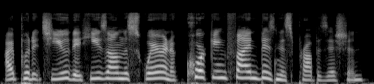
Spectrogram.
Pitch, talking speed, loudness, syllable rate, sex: 250 Hz, 255 wpm, -19 LUFS, 6.4 syllables/s, female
